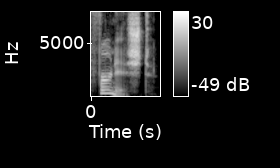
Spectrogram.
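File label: "furnished", English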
